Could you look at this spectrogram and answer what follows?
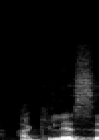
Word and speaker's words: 아킬레스: 아킬레스 라고 하는 아들입니다 원래는 아킬레우스의 라고 하는데 아킬레스 라는 이름은 에 2 그리스 시기에 라틴어 발음 입니다 네티스 는 간단하게 어떤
